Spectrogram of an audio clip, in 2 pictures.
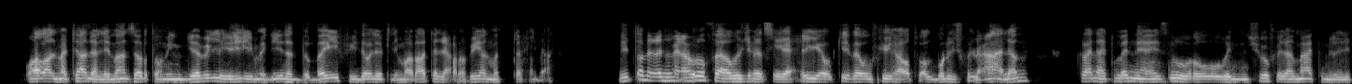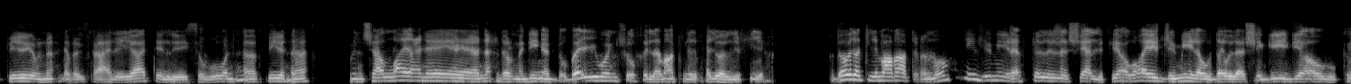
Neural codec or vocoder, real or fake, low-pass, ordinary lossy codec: codec, 24 kHz, 1.5 kbps, HILCodec; fake; 7.2 kHz; none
